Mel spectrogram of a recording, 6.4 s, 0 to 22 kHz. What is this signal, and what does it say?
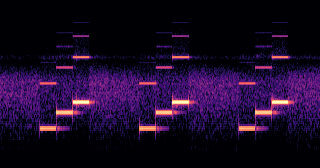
Telephone call progress tone (ITU plan), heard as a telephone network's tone, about 950, 1400, 1800 Hz, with room echo. Special information tone.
